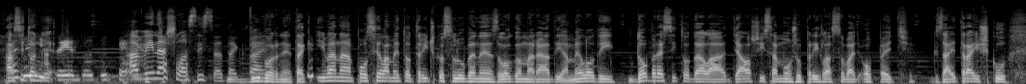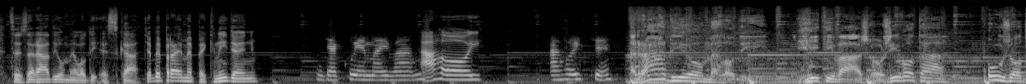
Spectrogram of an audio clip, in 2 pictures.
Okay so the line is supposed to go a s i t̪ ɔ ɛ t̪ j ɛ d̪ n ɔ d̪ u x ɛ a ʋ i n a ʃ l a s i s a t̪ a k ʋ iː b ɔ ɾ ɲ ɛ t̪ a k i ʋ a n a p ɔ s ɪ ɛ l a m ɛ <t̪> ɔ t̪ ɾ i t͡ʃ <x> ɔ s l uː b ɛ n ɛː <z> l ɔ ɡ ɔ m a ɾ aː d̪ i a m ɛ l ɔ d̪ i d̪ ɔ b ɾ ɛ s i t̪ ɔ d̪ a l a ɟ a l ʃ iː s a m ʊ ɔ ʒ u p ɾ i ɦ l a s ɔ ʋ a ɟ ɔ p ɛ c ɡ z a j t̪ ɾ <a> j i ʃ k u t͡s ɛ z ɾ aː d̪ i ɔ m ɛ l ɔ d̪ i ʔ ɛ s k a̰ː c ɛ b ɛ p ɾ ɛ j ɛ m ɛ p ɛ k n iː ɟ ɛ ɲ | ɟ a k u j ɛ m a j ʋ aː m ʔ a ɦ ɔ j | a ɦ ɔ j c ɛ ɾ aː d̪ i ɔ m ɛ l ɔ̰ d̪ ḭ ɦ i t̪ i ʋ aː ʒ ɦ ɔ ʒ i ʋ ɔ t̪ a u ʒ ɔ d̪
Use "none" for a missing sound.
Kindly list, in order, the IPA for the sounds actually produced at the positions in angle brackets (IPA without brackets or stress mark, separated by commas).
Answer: t̪, k, z, a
